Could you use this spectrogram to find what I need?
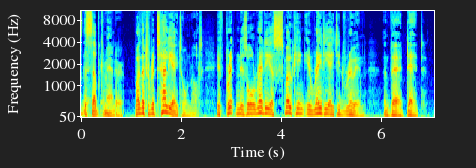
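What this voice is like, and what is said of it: British accent. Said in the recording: “maybe it's better if you hear this in a British accent”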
